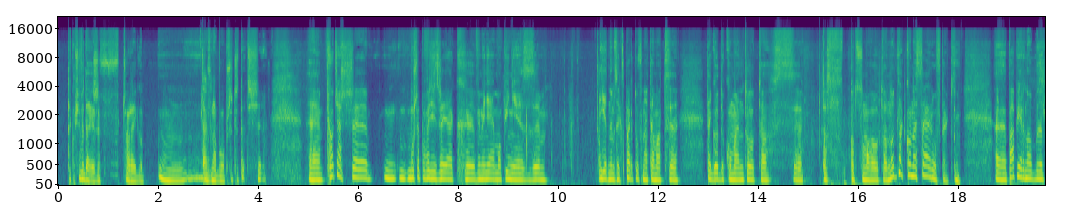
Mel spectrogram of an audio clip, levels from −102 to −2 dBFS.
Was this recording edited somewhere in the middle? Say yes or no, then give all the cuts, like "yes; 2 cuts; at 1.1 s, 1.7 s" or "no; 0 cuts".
no; 0 cuts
